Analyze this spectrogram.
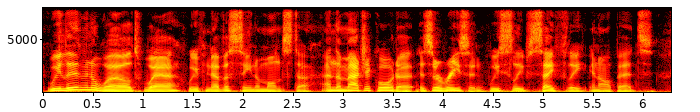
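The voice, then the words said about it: Put-on British accent. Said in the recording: “I want to try an accent with this one, guys... British... I will do my best”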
